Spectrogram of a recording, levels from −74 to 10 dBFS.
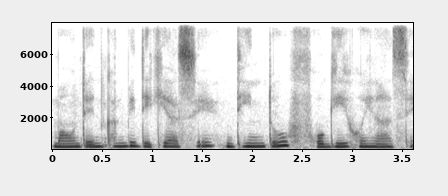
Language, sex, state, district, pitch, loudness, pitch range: Nagamese, female, Nagaland, Kohima, 195 Hz, -13 LUFS, 180-205 Hz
